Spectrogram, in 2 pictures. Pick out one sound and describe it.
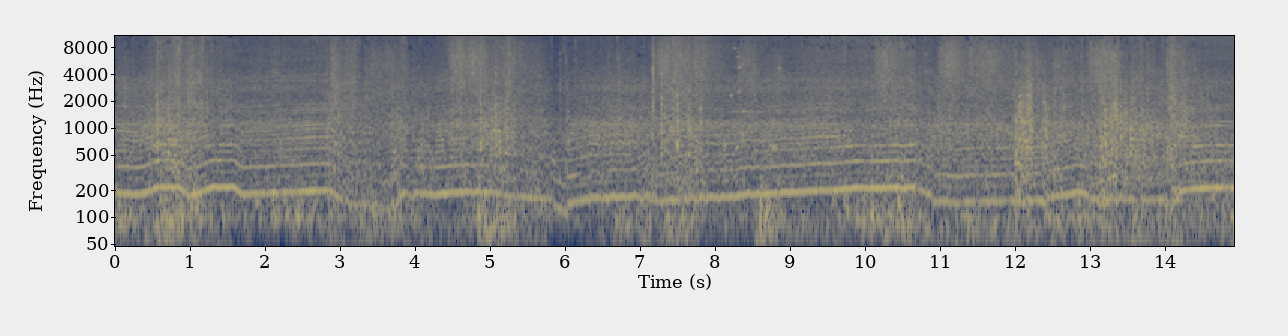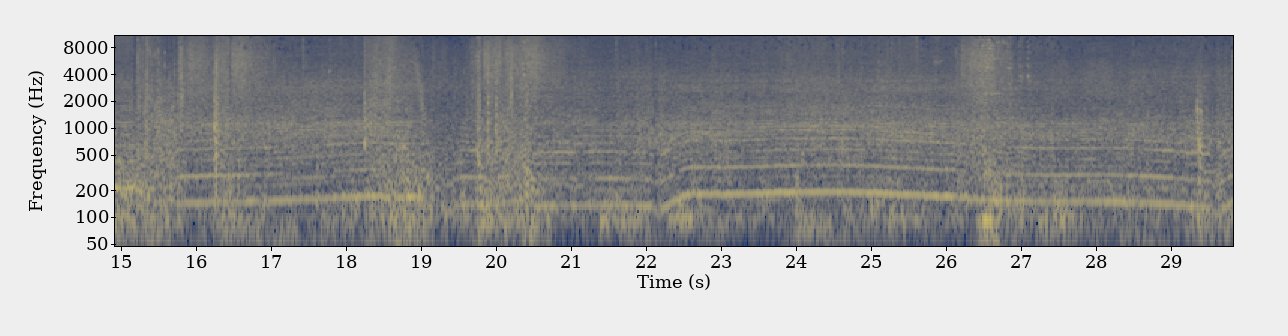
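A car engine roars steadily, its pitch rising and falling as the car speeds up and slows.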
